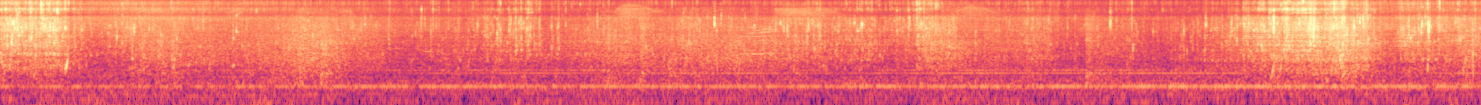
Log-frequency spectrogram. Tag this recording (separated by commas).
Water, Waves, Ocean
